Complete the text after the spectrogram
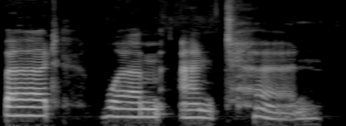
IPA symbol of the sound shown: ɜ:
